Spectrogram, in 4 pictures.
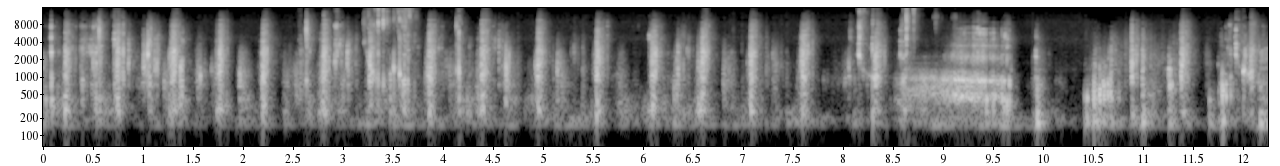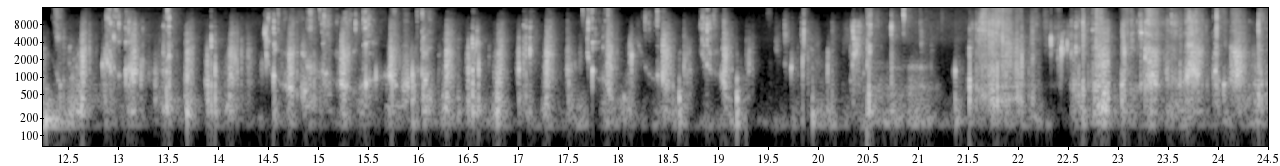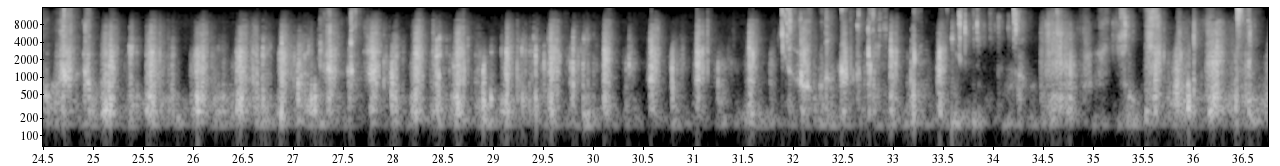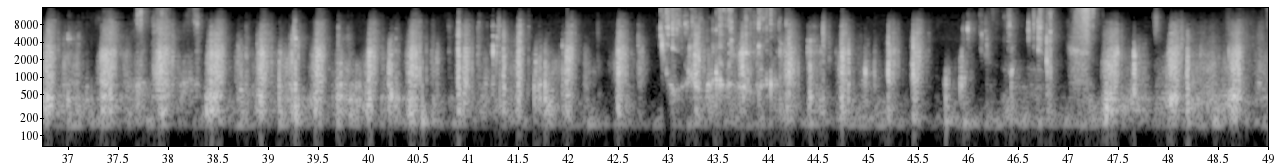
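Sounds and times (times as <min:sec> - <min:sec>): crunching and chewing: 0:00.0 - 0:49.0.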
